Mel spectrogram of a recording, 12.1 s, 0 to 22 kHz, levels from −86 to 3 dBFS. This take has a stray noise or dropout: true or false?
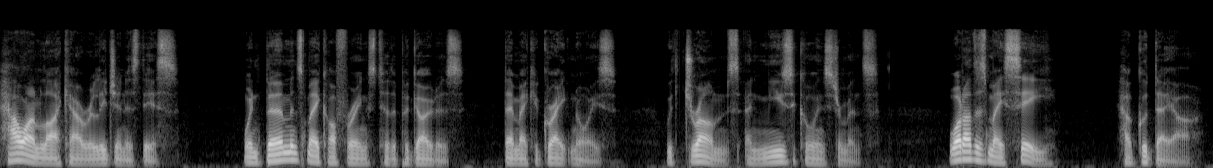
false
